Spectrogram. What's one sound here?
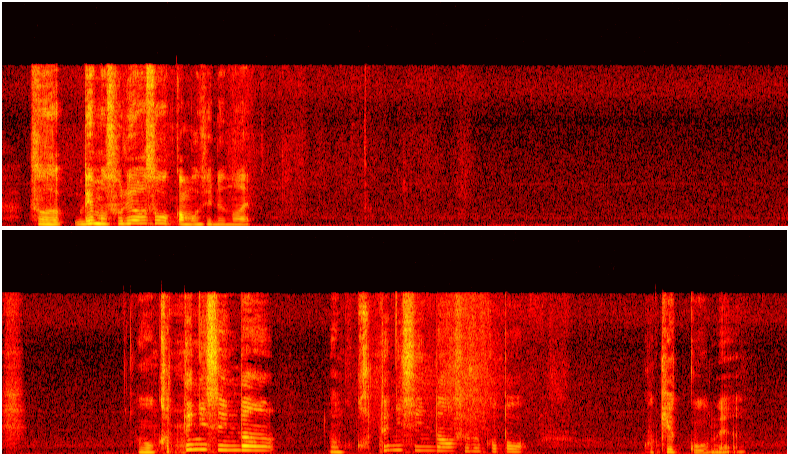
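A young woman speaks animatedly, close to a microphone, with pauses between phrases.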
